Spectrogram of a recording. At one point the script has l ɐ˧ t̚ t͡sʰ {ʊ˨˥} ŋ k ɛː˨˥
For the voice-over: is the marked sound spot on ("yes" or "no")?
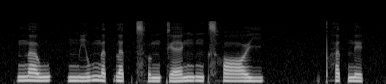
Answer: no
